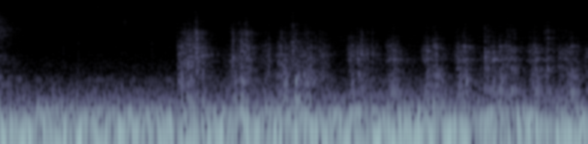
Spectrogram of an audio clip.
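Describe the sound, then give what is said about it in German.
A repeated scraping, dragging noise in a corridor, in a series of uneven strokes over a constant low rumble, with no voices. “Aber hörst du nicht so dieses, dieses Schleifen irgendwie?”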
